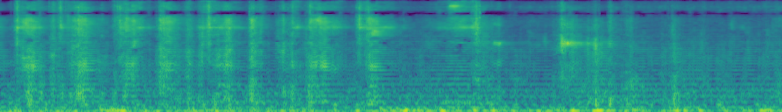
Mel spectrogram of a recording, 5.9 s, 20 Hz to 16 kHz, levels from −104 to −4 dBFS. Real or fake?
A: fake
